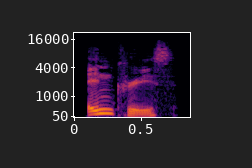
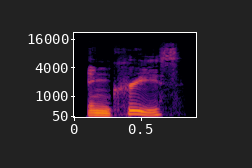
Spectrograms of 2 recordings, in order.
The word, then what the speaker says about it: increase: Increase is a noun, and increase is a verb. Right. The noun, increase, has the stress on the first syllable, and the verb, increase, has the stress on the second syllable.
